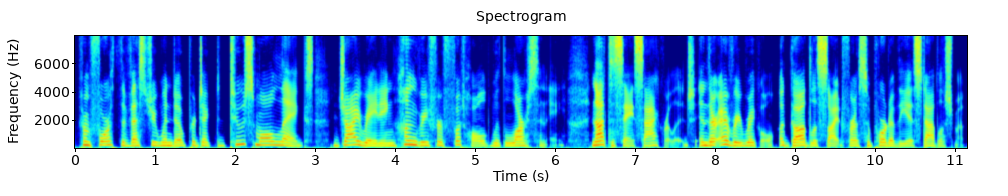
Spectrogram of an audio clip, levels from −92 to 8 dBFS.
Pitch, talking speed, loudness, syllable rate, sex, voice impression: 210 Hz, 160 wpm, -21 LUFS, 5.2 syllables/s, female, very feminine, slightly young, slightly adult-like, thin, tensed, powerful, very bright, hard, clear, very fluent, slightly cute, cool, slightly intellectual, very refreshing, very sincere, slightly calm, very friendly, reassuring, slightly unique, wild, slightly sweet, very lively, very strict, very intense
